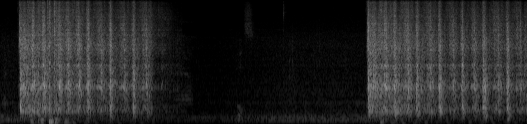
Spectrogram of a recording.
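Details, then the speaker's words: Harley bagger after engine rebuild for failed cam bearings: two bursts of steady even cranking with a pause, never catches; no fuel reaching injectors, suspected popped, pinched or rubbed-through hose. "So I'm going to investigate further because I know I'm not getting fuel to the injectors right now for whatever reason."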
